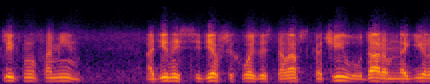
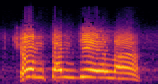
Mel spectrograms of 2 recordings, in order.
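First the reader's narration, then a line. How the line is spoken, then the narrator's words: Shout into darkness. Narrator (Russian): крикнул он в темноту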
